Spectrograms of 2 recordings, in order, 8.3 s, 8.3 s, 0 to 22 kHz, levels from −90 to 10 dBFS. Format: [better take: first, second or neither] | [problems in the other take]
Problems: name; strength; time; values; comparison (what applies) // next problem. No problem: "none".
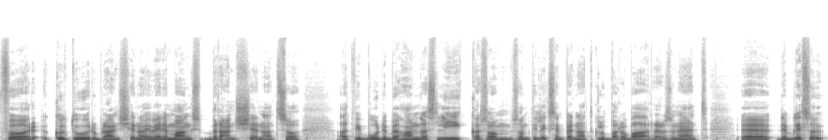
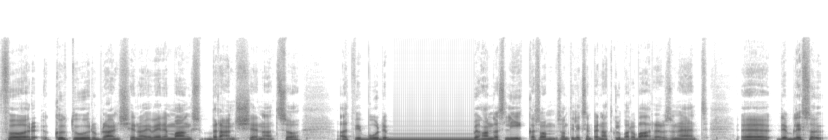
first | audio freezing; at 4 s for 1 s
